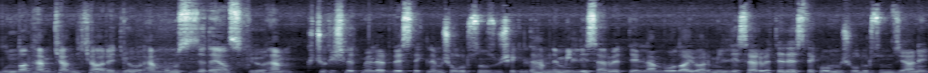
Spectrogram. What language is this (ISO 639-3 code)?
tur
